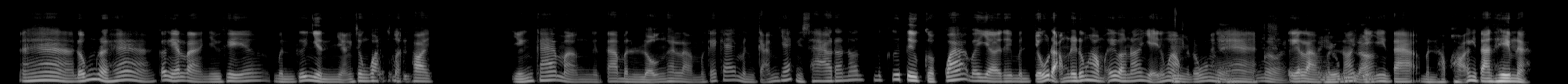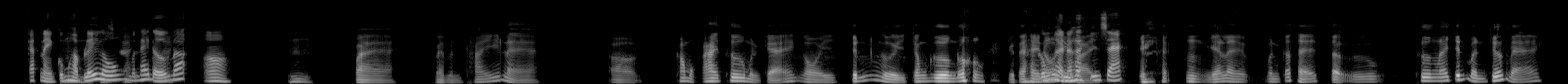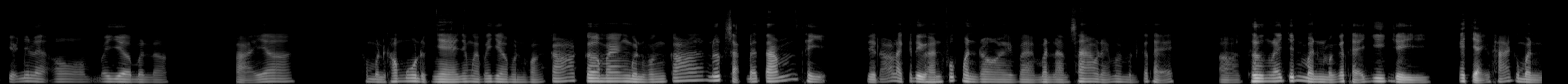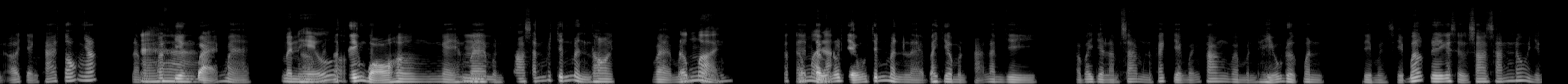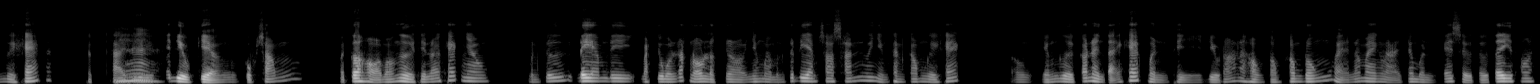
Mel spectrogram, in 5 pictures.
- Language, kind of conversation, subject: Vietnamese, advice, Việc so sánh bản thân trên mạng xã hội đã khiến bạn giảm tự tin và thấy mình kém giá trị như thế nào?
- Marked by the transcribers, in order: other background noise; tapping; laughing while speaking: "đúng hông?"; chuckle; laughing while speaking: "rồi đó"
